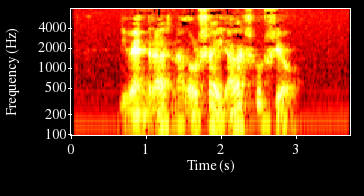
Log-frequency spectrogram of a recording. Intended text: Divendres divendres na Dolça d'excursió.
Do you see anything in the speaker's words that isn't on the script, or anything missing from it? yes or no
yes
